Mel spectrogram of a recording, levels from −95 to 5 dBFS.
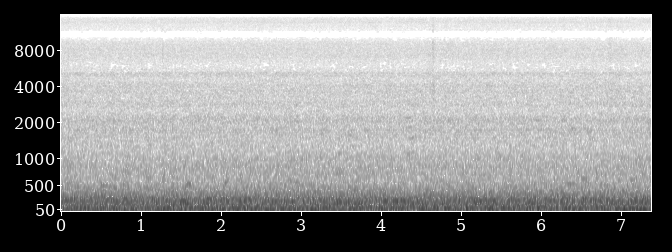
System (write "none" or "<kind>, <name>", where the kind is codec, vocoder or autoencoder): none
